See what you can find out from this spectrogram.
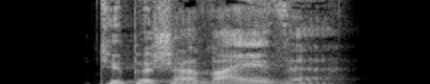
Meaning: typically
- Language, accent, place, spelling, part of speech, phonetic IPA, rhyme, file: German, Germany, Berlin, typischerweise, adverb, [typɪʃɐˈvaɪ̯zə], -aɪ̯zə, De-typischerweise.ogg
